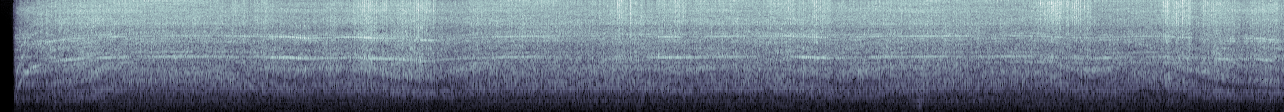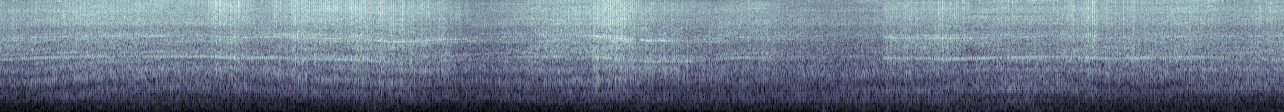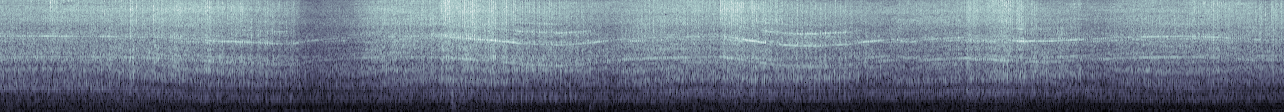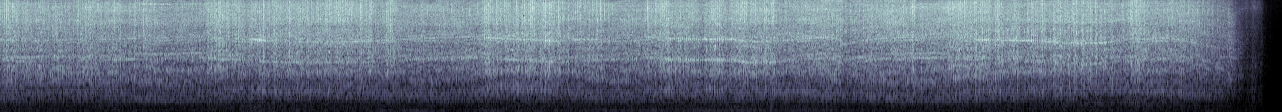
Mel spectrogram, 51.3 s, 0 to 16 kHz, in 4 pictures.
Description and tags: Electric Hedge Trimmer
Recording of a Bosch hedge trimmer cutting back a Holly bush. I used a Roland R26 to record this.
electric-bush-trimmer, hedgecutter, hedge-trimmer, Electric-hedge-trimmer, electric-hedge-cutter, bush-cutter, Bosch-hedge-trimmer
